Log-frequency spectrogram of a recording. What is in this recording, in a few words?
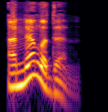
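"annelidan", British English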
